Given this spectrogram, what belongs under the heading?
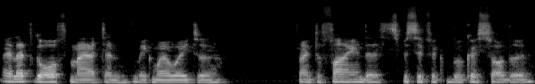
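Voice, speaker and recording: A man playing a tabletop roleplay game, narrating his actions in a halting, word-repeating way. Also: lowish voice, level tone, fairly bright tone.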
